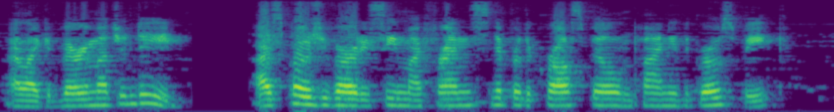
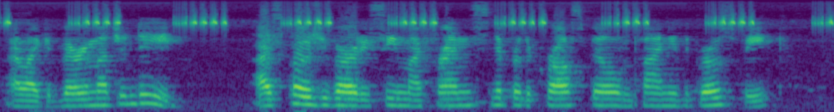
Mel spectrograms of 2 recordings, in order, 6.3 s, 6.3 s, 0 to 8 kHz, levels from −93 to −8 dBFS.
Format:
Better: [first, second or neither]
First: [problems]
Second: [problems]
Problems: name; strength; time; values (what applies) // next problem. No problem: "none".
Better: first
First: none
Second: background sound (Cricket); as loud as the speech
